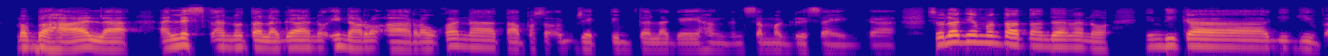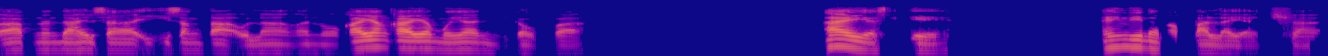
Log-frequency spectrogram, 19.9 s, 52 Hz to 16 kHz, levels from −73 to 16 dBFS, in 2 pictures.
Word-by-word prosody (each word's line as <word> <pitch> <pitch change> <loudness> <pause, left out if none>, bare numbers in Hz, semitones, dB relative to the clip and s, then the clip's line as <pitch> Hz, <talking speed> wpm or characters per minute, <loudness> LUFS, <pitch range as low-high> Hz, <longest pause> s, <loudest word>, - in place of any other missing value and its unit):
mabahala 125 -2 +6 0.3
unless 165 +2 +3
ano 145 0 -2
talaga 135 0 +2
ano 130 0 -7
inaraw-araw 120 -5 -1
ka 155 +7 0
na 140 -3 -3
tapos 110 -1 -4
sa - - -9
objective 115 -1 -10
talaga, 105 -1 -6
eh, 100 0 -6
hanggang 100 -2 -14
sa - - -5
mag-resign 95 -3 -8
ka. 85 0 -11 0.2
So, 185 +3 +1
lagi 225 +1 +8
mong 215 -2 0
tatandaan 145 -5 +3
ano 115 -1 -5 0.3
hindi 150 +2 -5
ka 155 - +6 0.5
gi-give 125 -4 -12
up 110 - -3
ng 110 0 -12
dahil 110 0 -4
sa 105 -1 -4
iisang 105 -1 -7
tao - - -5
lang 90 0 -12
ano. 90 -1 -17
Kayang-kaya 125 0 +3
mo 110 -2 -9
yan, 110 -3 -6
ikaw - - -14
pa. 80 0 -10 1.8
Ay, 145 -3 +5
yes, - - -4 0.2
sige. 95 +1 -9 1.1
Ay, 130 +2 -3
hindi 145 0 -5
naman 110 -4 -8
pala 85 -2 -6
yan 80 0 -12
siya. 80 - -13
115 Hz, 140 wpm, -22 LUFS, 100-140 Hz, 1.8 s, lagi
